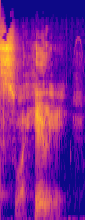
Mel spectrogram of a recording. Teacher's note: stressed on the penultimate which is the second to the last syllable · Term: syllable stress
